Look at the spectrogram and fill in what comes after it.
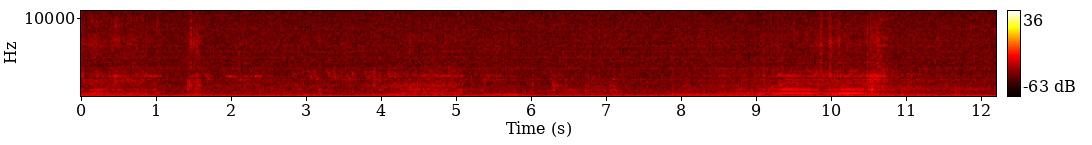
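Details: Twilight at a small beehive with scattered honey bees: overlapping low hums that swell and fade as individual bees approach and leave, a steady drone throughout with a couple of faint clicks.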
